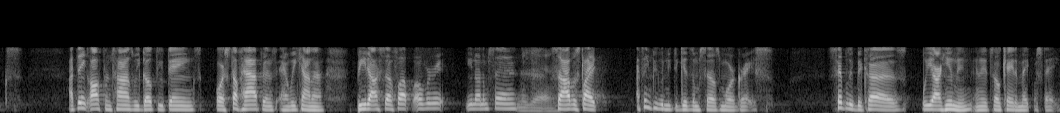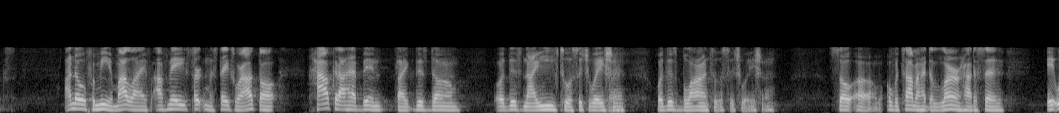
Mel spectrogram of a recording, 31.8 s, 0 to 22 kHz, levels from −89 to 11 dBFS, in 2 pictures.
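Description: At 18.8 s, between "my life I've made" and "mistakes where I thought", there is packet loss with the last packet repeated. One 20 ms chunk went missing. The receiver replayed the previous one. The single repeat sounds like a small blip through the narrowband G.711 telephone audio.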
